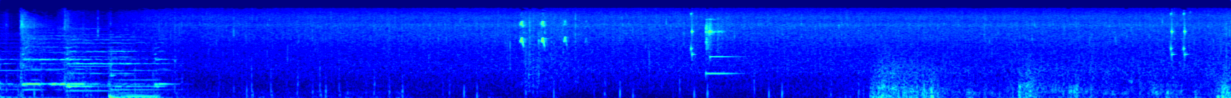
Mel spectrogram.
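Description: A horse's hooves thud steadily at a gallop.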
